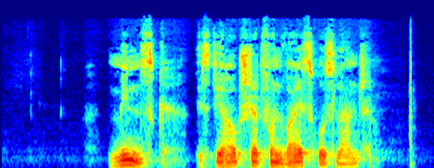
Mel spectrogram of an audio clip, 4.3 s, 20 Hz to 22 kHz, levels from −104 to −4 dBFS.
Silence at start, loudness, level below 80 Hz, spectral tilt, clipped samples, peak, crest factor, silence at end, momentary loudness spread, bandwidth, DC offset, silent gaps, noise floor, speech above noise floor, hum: 1.1 s; -21 LUFS; -48 dBFS; -4.5 dB/octave; under 0.1%; -6 dBFS; 18 dB; 0.65 s; 15 LU; 14 kHz; under 0.1%; none; -72 dBFS; 51 dB; none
